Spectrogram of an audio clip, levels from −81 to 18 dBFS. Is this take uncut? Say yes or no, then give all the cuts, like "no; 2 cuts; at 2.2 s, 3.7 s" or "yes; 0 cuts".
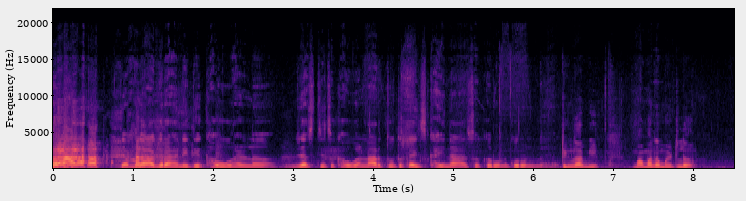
no; 1 cut; at 6.3 s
